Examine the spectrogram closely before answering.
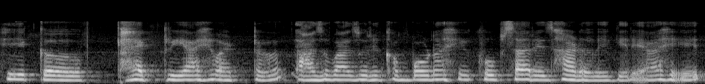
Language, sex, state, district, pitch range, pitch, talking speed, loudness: Marathi, female, Maharashtra, Dhule, 200-215 Hz, 210 Hz, 120 wpm, -17 LUFS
